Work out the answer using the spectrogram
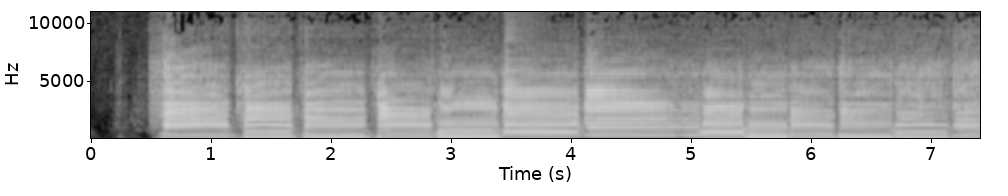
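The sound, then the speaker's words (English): A blues scale is played on a melodic instrument as a smooth run of sustained, bright, harmonically rich notes that climb in pitch and then step back down, without pauses and without voices. “So a blues scale would sound like this.”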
